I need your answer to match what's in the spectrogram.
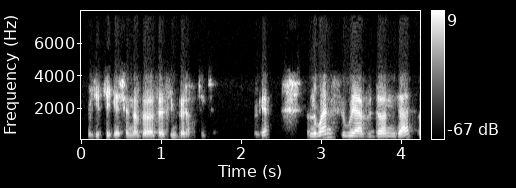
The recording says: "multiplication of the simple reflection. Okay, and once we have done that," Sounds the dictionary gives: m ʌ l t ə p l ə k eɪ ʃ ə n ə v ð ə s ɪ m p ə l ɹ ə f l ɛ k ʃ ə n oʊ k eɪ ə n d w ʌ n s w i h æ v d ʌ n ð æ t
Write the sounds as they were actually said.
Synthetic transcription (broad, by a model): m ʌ l t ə p l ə k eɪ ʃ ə n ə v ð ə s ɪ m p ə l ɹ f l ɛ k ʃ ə oʊ k eɪ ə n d w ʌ n s w i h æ v d ʌ n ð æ t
